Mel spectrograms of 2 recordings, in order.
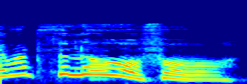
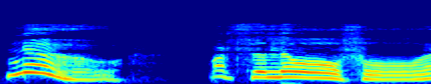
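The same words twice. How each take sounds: First: The same line higher and slower, building outrage; rising indignation. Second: A touch of injured outrage, slow; lightly put-on virtuous protest, slowed down; mild indignation. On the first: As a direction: repeat it with hammed-up righteous anger, pitched up. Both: A narrator's reading. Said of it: "He assumed virtuous indignation".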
